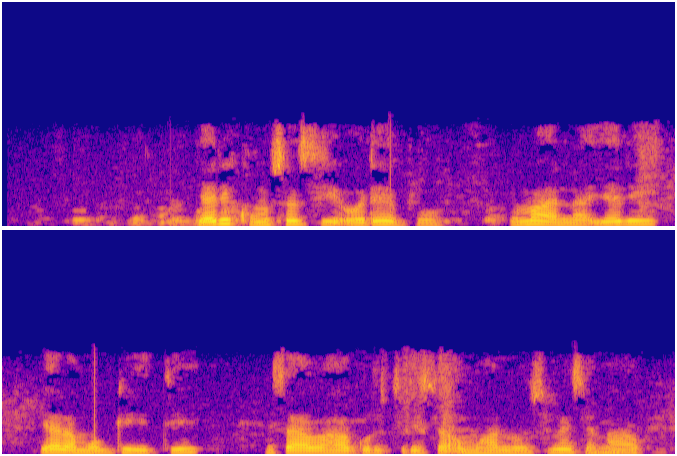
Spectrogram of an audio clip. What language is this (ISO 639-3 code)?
kin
